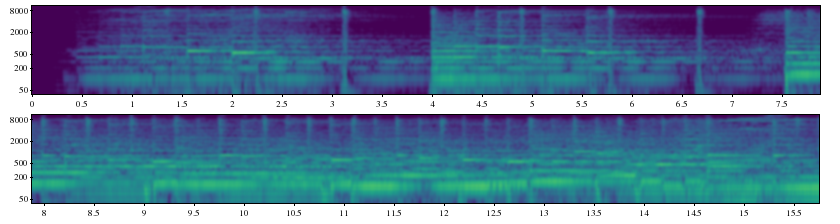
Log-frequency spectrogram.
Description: kannada ringtone bgm

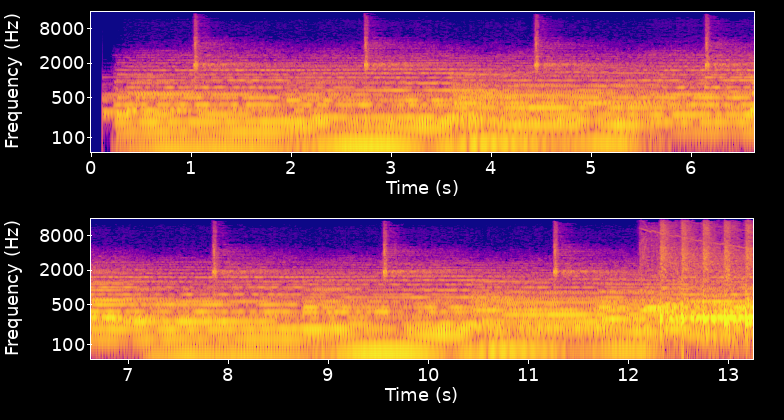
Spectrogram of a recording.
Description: attitude ringtone bgm ringtones english ringtone; bad boy ringtone

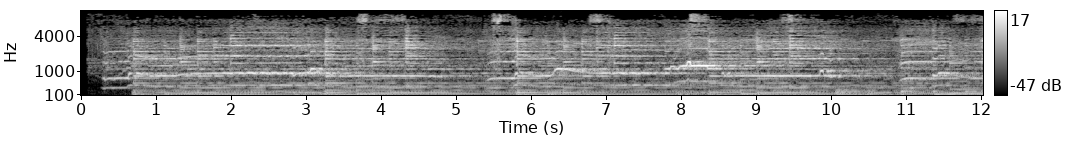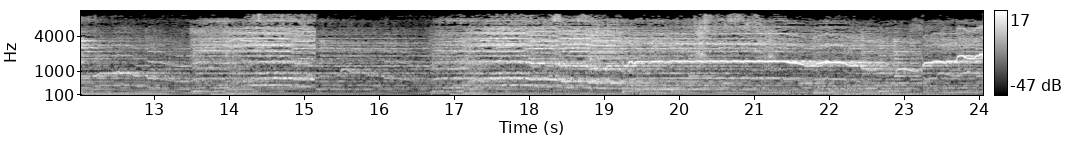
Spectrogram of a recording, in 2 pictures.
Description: emotional bgm ringtone; murari movie hug scene; mahesh babu

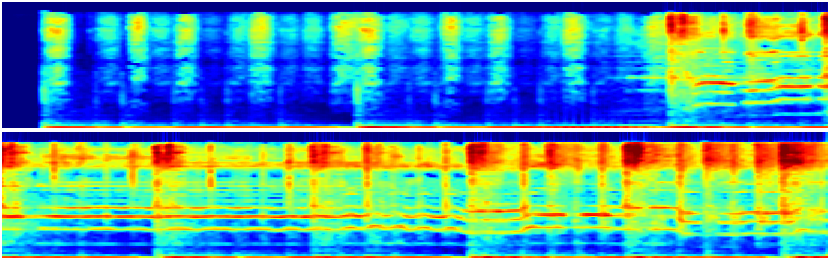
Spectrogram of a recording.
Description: bgm bass boosted; harold das; leo; vijay

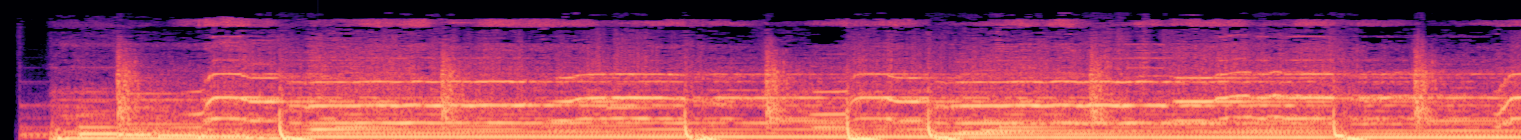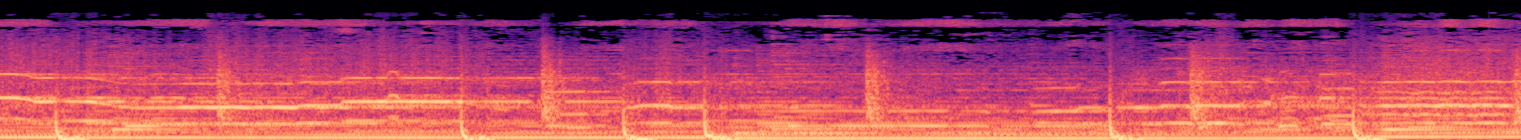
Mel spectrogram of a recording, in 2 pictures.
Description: sad alone ringtone, sad emotional ringtone

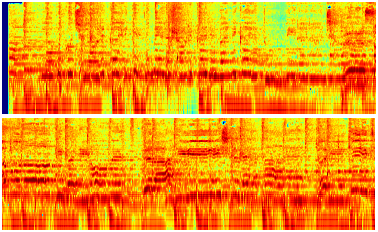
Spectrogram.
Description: lofi song ringtone mobile phone ringtone

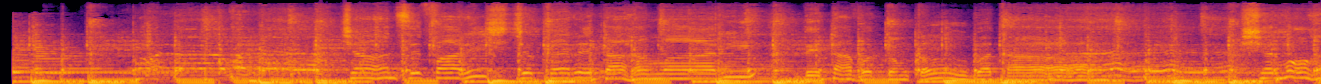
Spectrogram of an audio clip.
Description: lofi ringtone

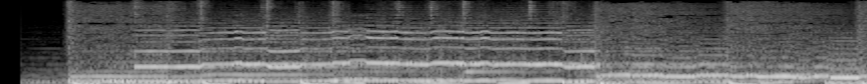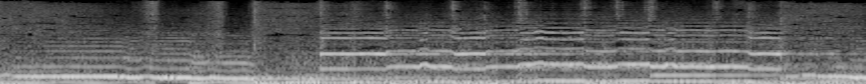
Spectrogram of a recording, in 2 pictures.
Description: sad ringtone

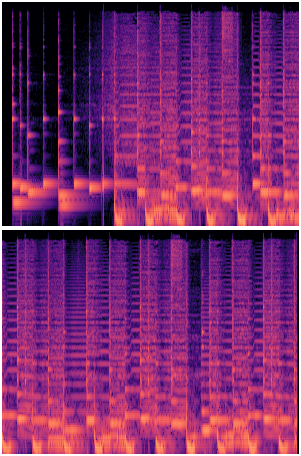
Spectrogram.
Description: ringtone marimba; kompa; neymar jr

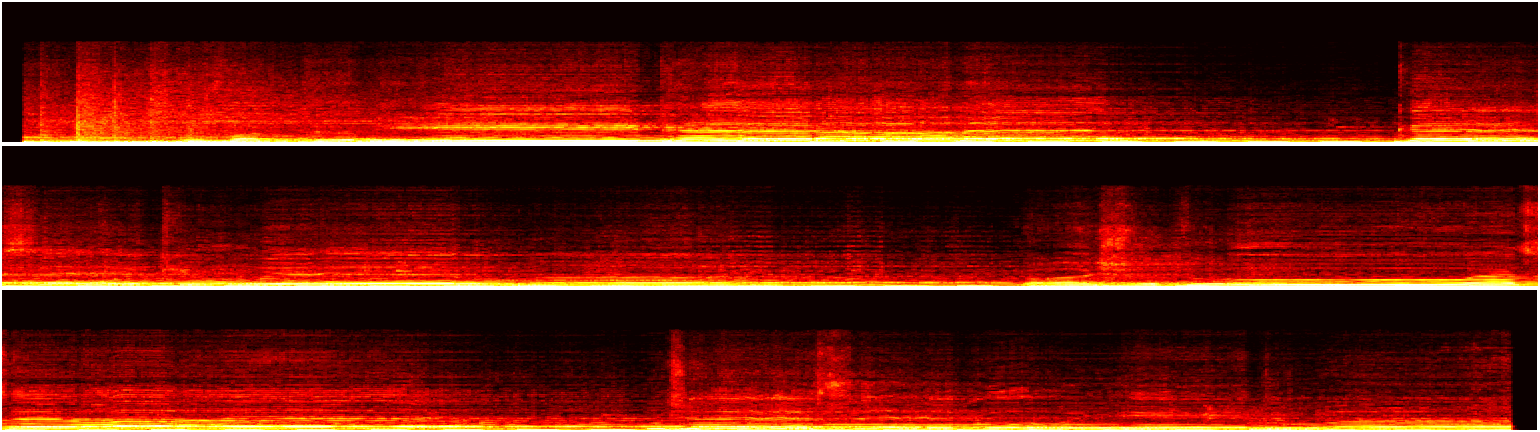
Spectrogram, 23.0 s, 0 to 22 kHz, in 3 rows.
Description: lofi slowed reverb; aashiqui 2

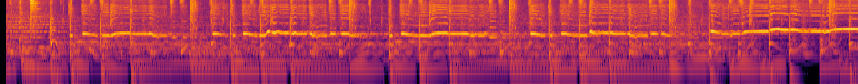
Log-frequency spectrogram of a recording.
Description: flute music

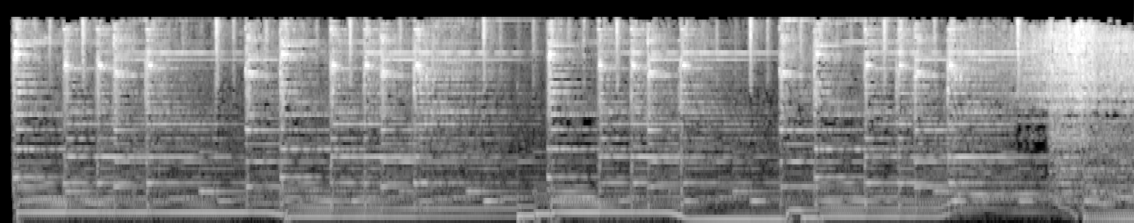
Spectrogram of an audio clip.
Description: love bgm; athadu

